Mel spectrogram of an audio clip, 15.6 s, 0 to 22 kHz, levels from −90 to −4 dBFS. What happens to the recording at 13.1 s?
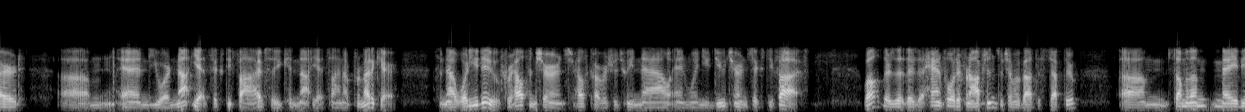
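At 13.1 s the speech sounds thin, boxy and slightly rough, with a synthetic graininess, and this is true across the whole clip rather than just at that moment. It is iLBC codec damage: the band stops at about 250 Hz below and 3.5 kHz above, and each 20 ms frame's excitation is coded on its own, with no help from the previous frame. That leaves plainly audible coarseness, which fits a rate of around 15.2 kbps.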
